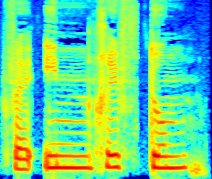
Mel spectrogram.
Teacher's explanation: اس کے بعد ہے فَإِن خِفْتُمْ، یہاں پر بھی نون کو کلیئر پڑھیں گے، فَإِن خِفْتُمْ۔ ہم نے نون پر غنہ نہیں کرنا ہے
